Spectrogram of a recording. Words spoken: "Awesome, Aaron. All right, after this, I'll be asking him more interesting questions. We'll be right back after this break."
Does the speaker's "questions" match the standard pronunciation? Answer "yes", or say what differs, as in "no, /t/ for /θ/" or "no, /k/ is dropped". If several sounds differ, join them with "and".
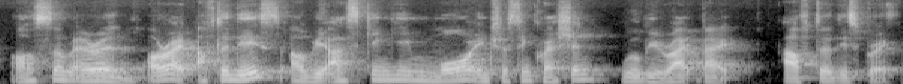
no, /z/ is dropped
